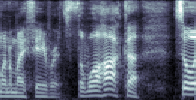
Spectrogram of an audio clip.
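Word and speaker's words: Oaxaca: because um you can make an oaxa old-fashioned which is amazing and also one of my favorites or sorry a wajaka old-fashioned is is actually the pronunciation.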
